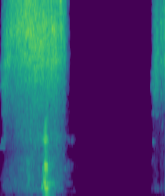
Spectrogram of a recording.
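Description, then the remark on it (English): A person imitates a snake with a long, steady hiss lasting over half a second, then falls silent before starting a second hiss. Fairly loud, with no words spoken. “So for you, it was maybe the hissing for a snake.”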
